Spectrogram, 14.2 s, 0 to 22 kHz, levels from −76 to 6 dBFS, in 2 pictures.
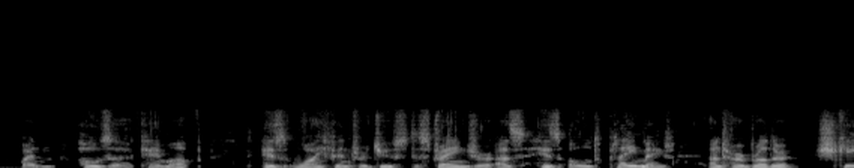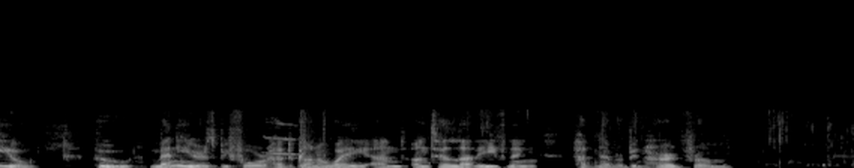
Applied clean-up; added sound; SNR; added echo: classical method spectral subtraction.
